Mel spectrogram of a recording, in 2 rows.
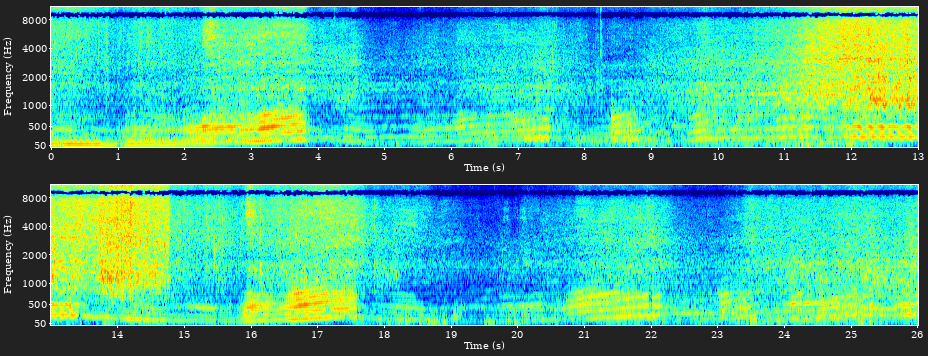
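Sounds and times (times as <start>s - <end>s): tires squealing: 10.9s - 16.5s.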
